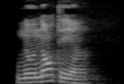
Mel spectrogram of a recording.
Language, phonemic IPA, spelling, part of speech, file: French, /nɔ.nɑ̃.te.œ̃/, nonante-et-un, numeral, LL-Q150 (fra)-nonante-et-un.wav
- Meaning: post-1990 spelling of nonante et un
